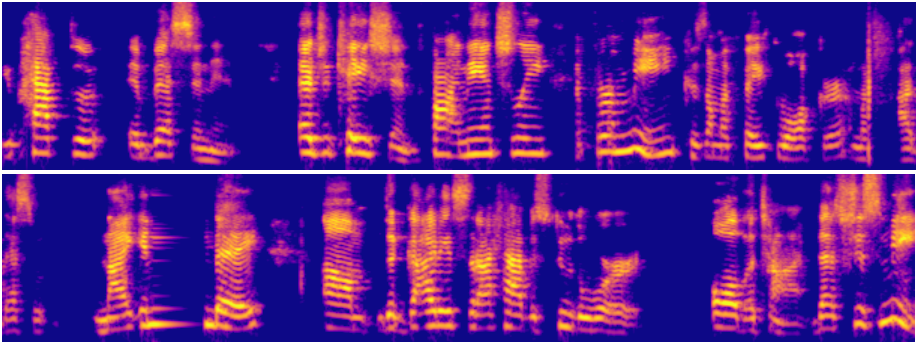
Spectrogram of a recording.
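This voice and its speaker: Bright and sharp in tone, a woman speaks at a medium pitch with lively intonation and big swings in loudness. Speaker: media host and speaker. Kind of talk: conference presentation. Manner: fast.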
